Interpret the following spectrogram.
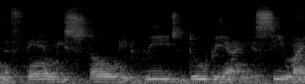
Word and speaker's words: Dubian: Pronounced Dubian as in Nubian queens who presided over Mother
